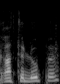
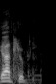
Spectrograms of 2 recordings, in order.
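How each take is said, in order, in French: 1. Chaque syllabe est articulée avec soin et distinctement. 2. Le mot est dit rapidement, avec des syllabes réduites. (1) "soit je la fais en articulant" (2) "soit je dis gratteloupe"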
